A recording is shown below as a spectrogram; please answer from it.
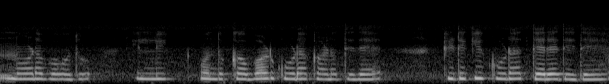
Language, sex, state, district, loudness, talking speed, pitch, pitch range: Kannada, female, Karnataka, Mysore, -30 LUFS, 90 wpm, 255 Hz, 240-265 Hz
